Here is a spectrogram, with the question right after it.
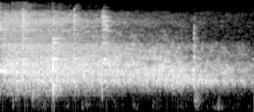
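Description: Apples frying in melted ghee for apple halwa, a steady broadband sizzle running throughout with a few faint clinks of a utensil against the pan, close and fairly loud, no talking.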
